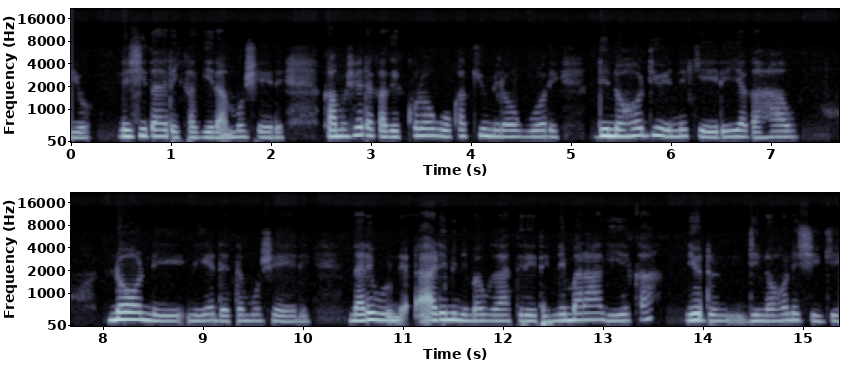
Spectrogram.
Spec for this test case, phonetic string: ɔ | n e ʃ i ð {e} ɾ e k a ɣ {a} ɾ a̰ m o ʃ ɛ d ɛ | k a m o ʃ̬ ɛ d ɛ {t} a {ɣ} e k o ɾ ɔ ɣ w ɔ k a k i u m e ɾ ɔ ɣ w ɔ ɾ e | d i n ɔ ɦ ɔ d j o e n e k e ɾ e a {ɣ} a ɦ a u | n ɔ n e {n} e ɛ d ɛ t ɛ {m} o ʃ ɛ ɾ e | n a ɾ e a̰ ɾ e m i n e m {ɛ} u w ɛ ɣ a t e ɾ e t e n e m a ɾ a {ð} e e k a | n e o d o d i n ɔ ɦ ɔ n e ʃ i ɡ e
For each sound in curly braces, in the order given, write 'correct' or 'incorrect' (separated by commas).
incorrect, incorrect, incorrect, correct, correct, correct, correct, incorrect, incorrect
